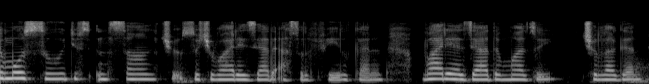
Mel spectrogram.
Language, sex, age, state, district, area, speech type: Kashmiri, female, 18-30, Jammu and Kashmir, Shopian, rural, spontaneous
